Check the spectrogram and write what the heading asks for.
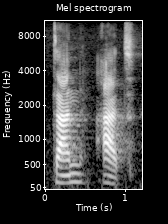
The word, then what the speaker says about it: Tannat: your favorites list here's our definitive guide to tan app pretty simple one to pronounce tan hat that's the way it should be pronounced the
